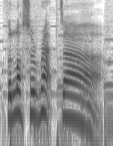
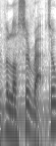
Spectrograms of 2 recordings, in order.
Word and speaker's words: Velociraptor: dynasty by Tyrannosaurus Rex let's learn all about Velociraptor how do you say that again fer la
